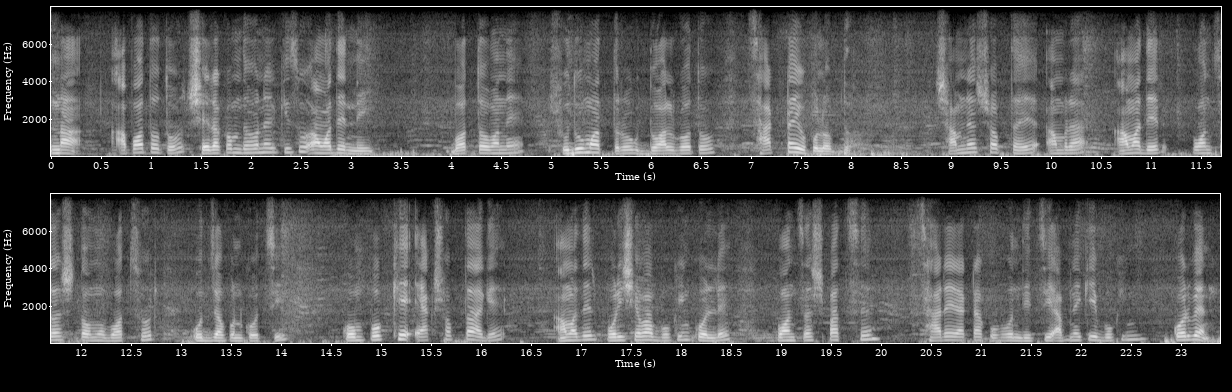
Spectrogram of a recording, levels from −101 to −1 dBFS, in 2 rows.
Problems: constant background noise, background conversations at intervals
